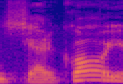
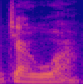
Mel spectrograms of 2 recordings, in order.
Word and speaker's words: Chargois: Aquí dicen Charcoy o Charcó. Se escribe Chargois y se pronuncia, es un apellido francés, se pronuncia Chargois.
